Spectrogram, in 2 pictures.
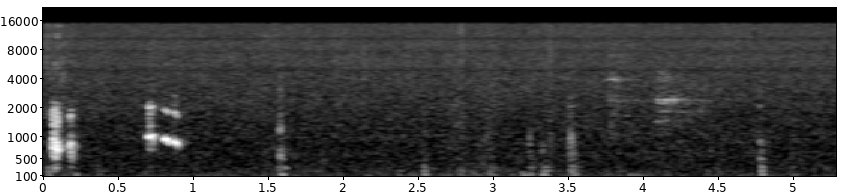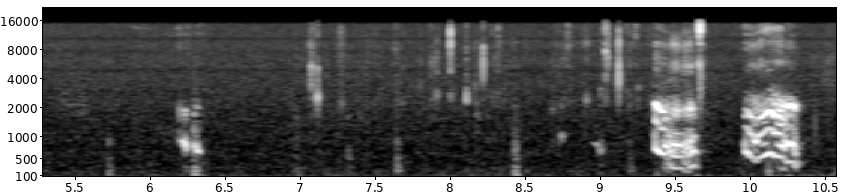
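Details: Red Toy Poodle puppy aged 48 days at a Kumamoto, Japan breeder, 16 October: a small room with faint rustling and a few soft squeaks, then two loud, wavering whiny squeals close together at the end.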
